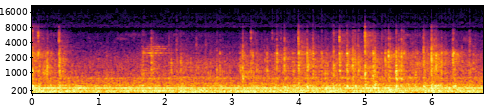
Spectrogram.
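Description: Steady, fast typing on a computer keyboard while writing HTML code: dense, close key clicks run throughout over a faint low hum, with no talking.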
